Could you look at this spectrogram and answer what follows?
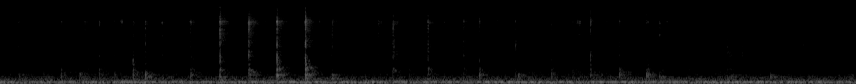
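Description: Shaving brush working soap lather over the face: a run of soft, irregular wet clicks and crackles over a faint steady low hum.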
